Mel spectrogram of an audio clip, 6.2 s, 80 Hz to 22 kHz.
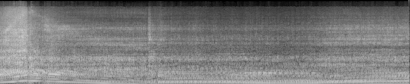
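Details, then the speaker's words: Nissan S14 with an RB20 swap and a full 3-inch straight pipe to ISR 3-inch pipes; loud six revs up, settles and climbs again cleanly with smooth, even firing and no misses or knocks: a healthy engine. "It's a full 3-inch straight pipe all the way to the ISR 3-inch glass pipes, which is right here. And now we'll let you take a little sound of it."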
